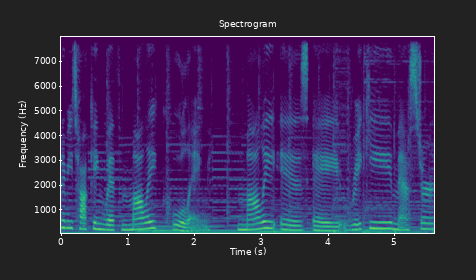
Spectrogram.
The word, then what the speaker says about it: Coeling: person would pronounce it I totally want to make it German and be like curling well it's cooling so yeah okay it's dutch and it's cooling yeah pretty good yeah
